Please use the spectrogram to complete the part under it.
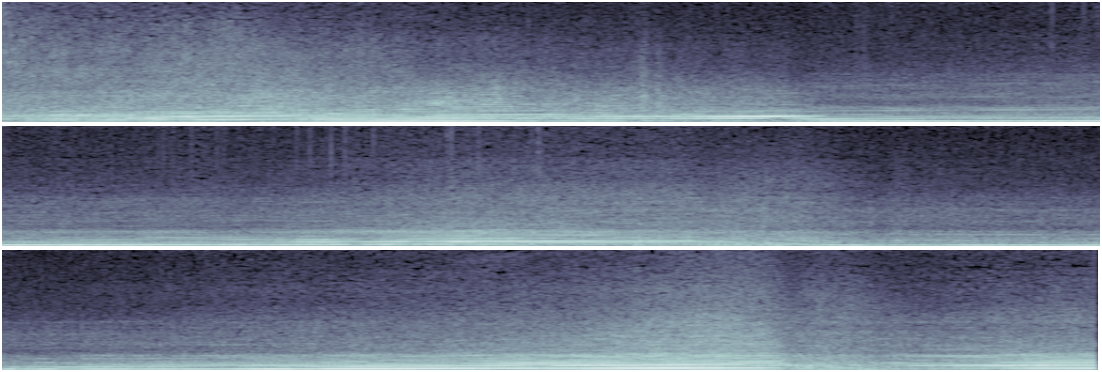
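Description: A car engine revs hard over and over, its whining pitch climbing, dropping back and climbing again in a few long sweeps, loud and steady throughout, with no voices.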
